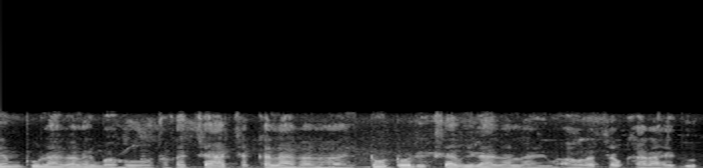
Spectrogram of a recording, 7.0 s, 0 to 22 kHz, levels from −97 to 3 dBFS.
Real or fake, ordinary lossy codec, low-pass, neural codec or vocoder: real; none; 7.2 kHz; none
